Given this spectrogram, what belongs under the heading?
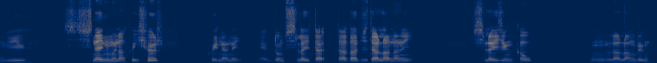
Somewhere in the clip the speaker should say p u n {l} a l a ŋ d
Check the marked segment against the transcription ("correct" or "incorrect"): correct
